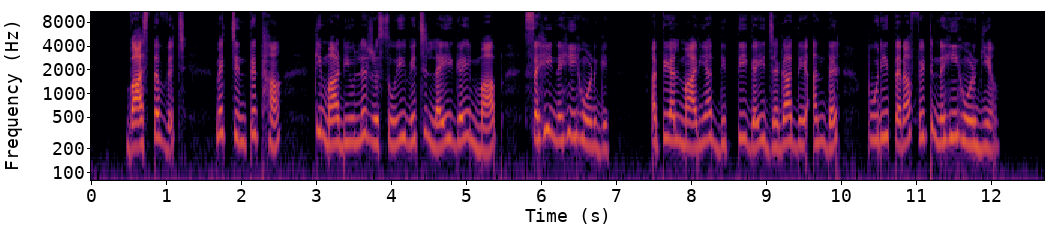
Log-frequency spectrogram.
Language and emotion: Punjabi, fearful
